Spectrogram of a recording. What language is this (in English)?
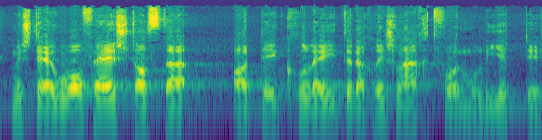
Swiss German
